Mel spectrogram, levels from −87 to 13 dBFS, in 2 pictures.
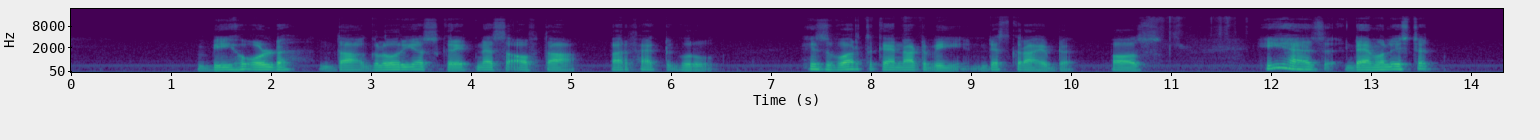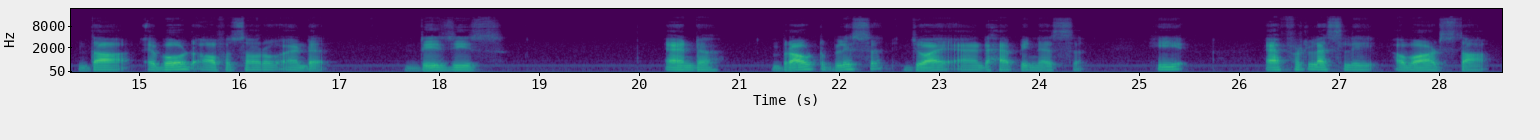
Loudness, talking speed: -28 LUFS, 70 wpm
